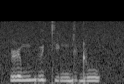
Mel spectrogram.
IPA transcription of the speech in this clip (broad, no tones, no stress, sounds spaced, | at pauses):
ɭ ɨ m b ʉ tʲ e ŋ ɡ i ɖ u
